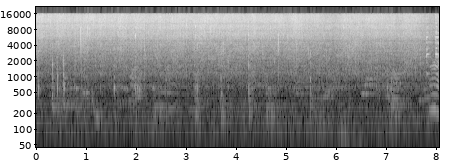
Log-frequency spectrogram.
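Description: Rice and chopped onion sizzling steadily in hot oil in a stainless steel pot while being sautéed, with light scrapes and clicks from a wooden spoon stirring against the pan.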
